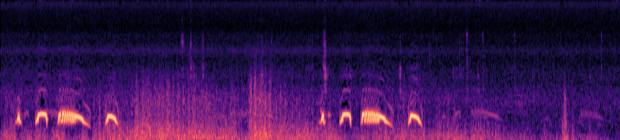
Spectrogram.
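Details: Spotted dove of the Malai type, one year old, cooing to attract wild doves. Two deep, hollow phrases about four seconds apart, each ending in a drawn-out downslurred coo and a short final note, over steady wind-like noise.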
